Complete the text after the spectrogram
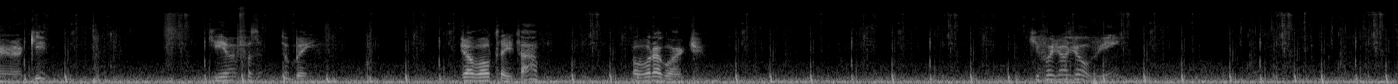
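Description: Heavy footsteps tread steadily over rough ground.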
